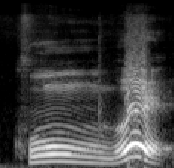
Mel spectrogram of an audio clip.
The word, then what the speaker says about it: 국물: 국물 발음이 어떻게 돼요? 국물 요렇게 발음이 됩니다. 이해했어? 기역이 뭐로 바뀌었어? 이응으로 바뀌었다는 소리야.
